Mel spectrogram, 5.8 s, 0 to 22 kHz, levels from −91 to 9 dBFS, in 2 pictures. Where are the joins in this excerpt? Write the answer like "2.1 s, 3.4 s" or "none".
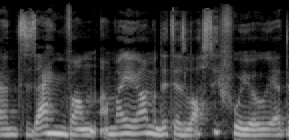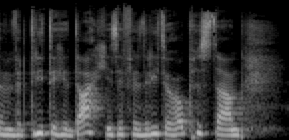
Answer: none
